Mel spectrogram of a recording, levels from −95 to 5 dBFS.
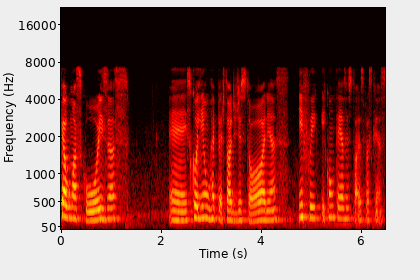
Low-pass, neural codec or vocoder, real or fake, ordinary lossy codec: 7.2 kHz; none; real; none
